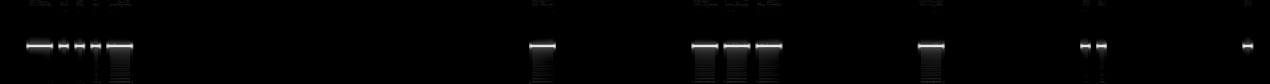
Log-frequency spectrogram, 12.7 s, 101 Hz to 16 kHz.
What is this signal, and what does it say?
Morse code, heard as a keyed tone, about 15 wpm, spaced as for 5 wpm, 1000 Hz. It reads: <BT> TOTIE
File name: qotdfiles / 5wpm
